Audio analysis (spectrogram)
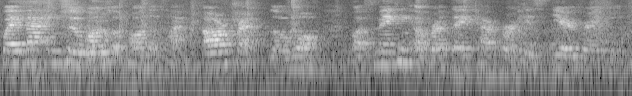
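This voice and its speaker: A woman's voice: mid-range voice, moderate pace. A woman reading scripted storybook narration in a reader's theater performance. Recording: very echoey, distant, noisy room.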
